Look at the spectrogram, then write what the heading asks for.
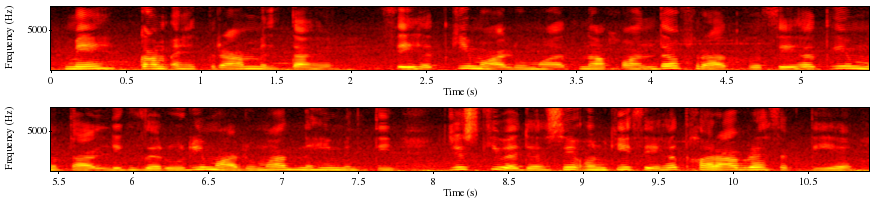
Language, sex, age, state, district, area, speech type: Urdu, female, 18-30, Delhi, East Delhi, urban, spontaneous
